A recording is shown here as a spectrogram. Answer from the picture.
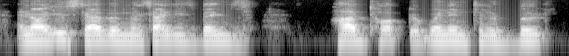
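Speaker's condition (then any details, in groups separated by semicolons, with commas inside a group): Cerebral palsy; talks slowly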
